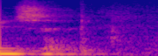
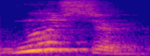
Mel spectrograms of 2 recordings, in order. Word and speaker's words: Munch: Munch.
